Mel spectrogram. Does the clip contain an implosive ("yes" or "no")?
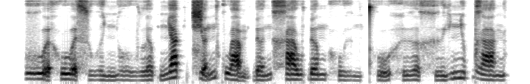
yes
